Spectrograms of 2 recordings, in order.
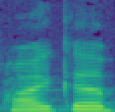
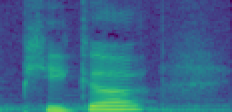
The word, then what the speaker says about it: pica: Pica, and it is pronounced pica, but you may hear people say pica, is a disorder where someone has a compulsion or craving to eat items of no nutritional value.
